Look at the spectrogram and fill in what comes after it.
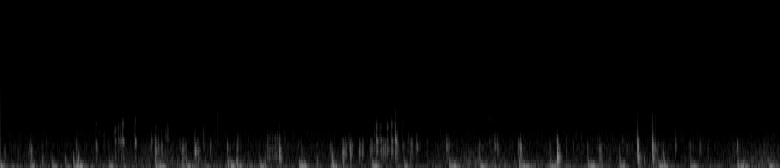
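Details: Hunger stomach growling recorded during a heartbeat recording: low gurgling and bubbling bowel sounds over soft thudding heartbeats.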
